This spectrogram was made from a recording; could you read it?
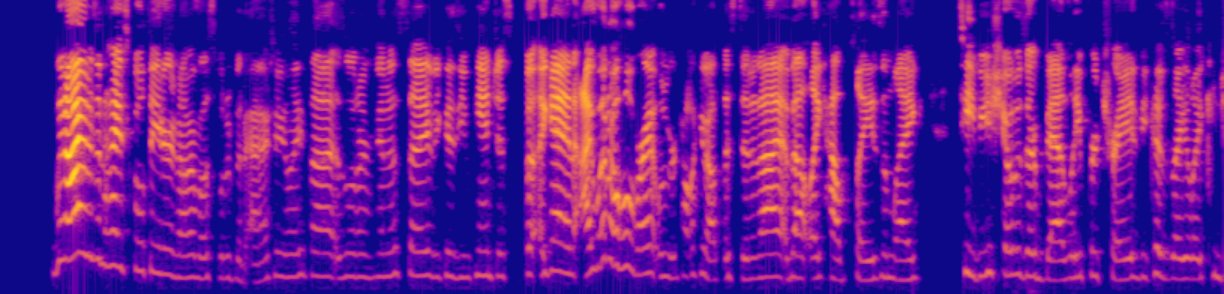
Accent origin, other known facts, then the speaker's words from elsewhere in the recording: United States; I just relate to Nina because we're both American.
